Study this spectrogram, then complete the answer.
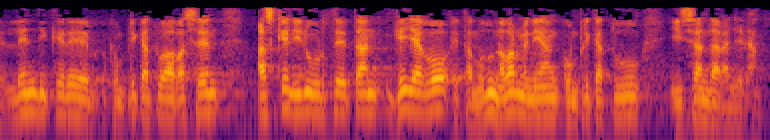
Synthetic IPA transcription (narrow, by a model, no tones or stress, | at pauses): le̞ːnd̪ike̞ɾe̞ko̞mplikat̪uaβase̞n | aske̞niɾuːɾt̪e̞ːt̪aŋɡe̞jaɣ̞o̞ʔe̞̰t̪amo̞ðunaβ̞aɾme̞ne̞aŋko̞mplikat̪u | isand̪aɣ̞aɲe̞ɾa̰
